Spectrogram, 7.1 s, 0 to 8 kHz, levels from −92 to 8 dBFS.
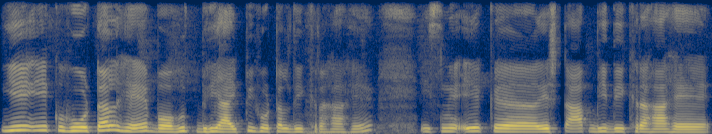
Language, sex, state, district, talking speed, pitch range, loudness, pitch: Hindi, female, Bihar, Patna, 145 wpm, 170-205 Hz, -15 LUFS, 185 Hz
